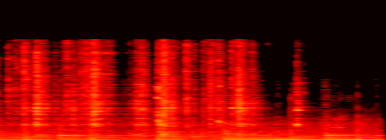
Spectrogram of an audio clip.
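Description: A utensil scoops roasted garlic mashed potatoes at a food expo demonstration, soft scraping and clinks of metal against a pan repeating several times over steady background hum.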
